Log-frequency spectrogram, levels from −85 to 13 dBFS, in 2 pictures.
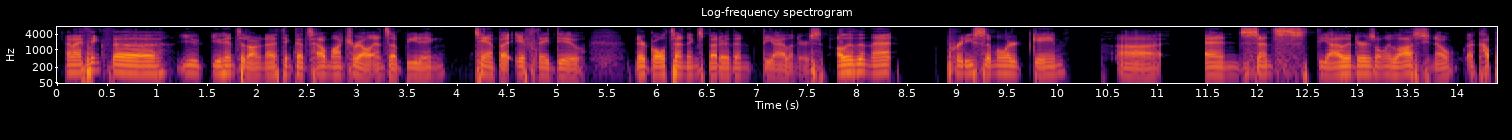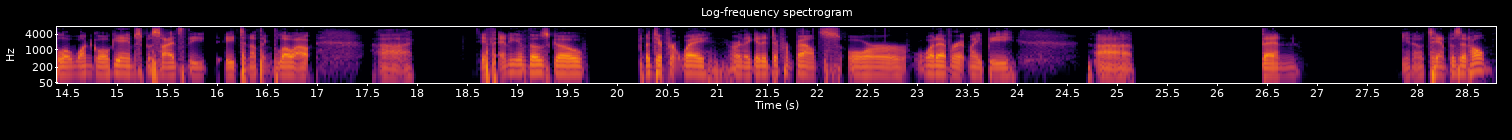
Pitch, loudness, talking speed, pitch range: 115 Hz, -20 LUFS, 165 wpm, 105-120 Hz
